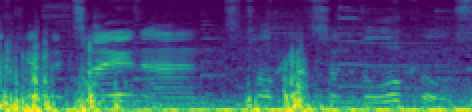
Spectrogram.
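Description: A man's voice talking, over a steady low hum.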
